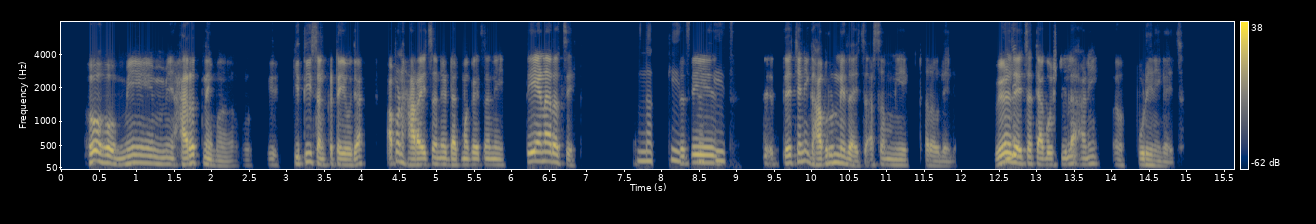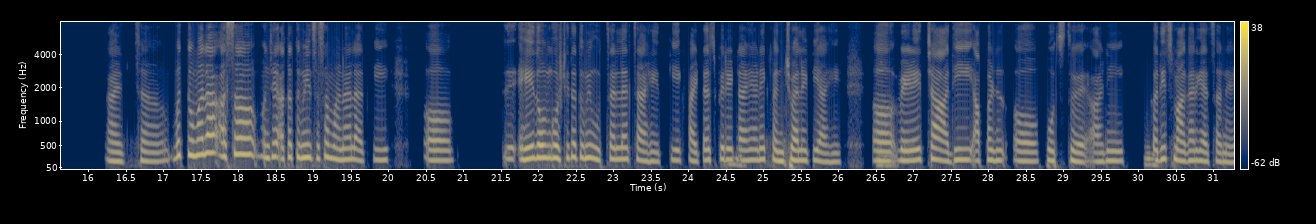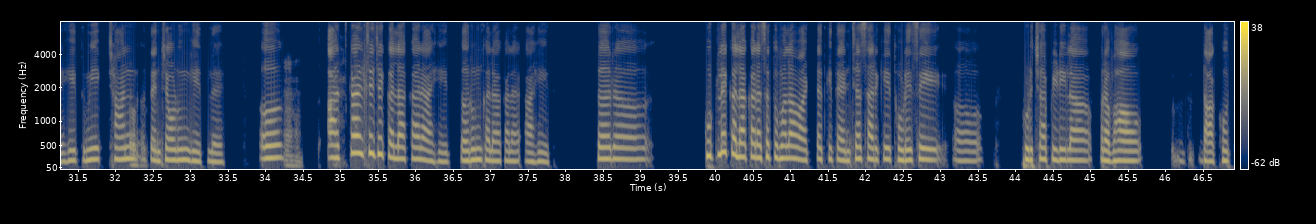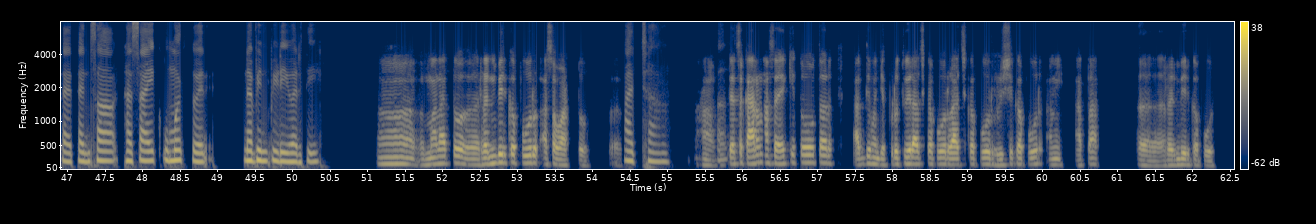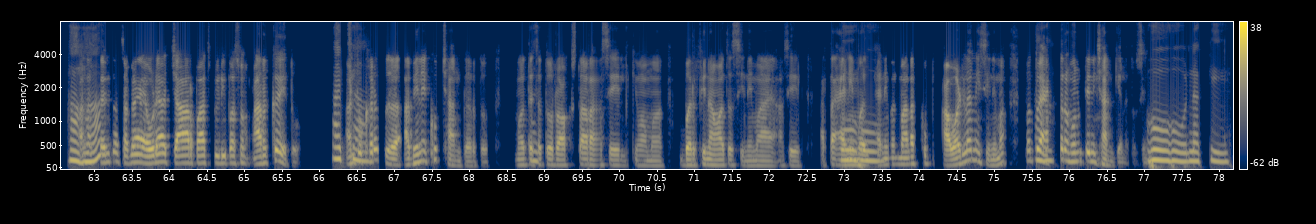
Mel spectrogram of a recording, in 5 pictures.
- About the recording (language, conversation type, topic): Marathi, podcast, तुझ्यावर सर्वाधिक प्रभाव टाकणारा कलाकार कोण आहे?
- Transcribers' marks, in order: other background noise; tapping; in English: "फायटर स्पिरिट"; in English: "पंक्चुअलिटी"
